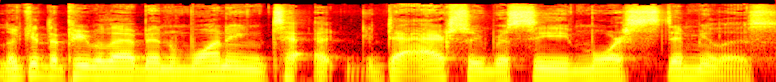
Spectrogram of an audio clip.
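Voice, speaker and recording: A man talks at a moderate pace in an unremarkable speaking voice of medium pitch. The recording is very clean, with a silent background. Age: 30s. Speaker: podcast host. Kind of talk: solo podcast monologue. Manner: casual, with many fillers.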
